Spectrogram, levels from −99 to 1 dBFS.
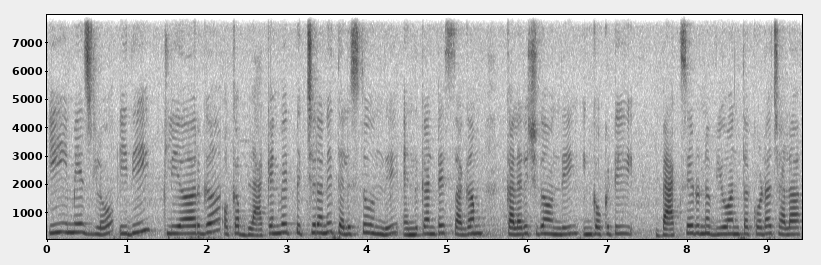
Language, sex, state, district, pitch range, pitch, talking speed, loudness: Telugu, female, Andhra Pradesh, Srikakulam, 235-270 Hz, 255 Hz, 170 wpm, -26 LUFS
